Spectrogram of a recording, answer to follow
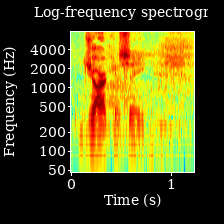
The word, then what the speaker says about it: Jarkesy: and by the way it's pronounced jassy uh not not a number of other ways that that it's been pronounced by by many um the the bottom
